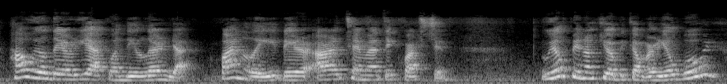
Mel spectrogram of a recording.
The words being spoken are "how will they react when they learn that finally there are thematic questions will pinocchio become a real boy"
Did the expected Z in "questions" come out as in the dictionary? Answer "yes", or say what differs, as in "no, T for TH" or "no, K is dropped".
no, Z is dropped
